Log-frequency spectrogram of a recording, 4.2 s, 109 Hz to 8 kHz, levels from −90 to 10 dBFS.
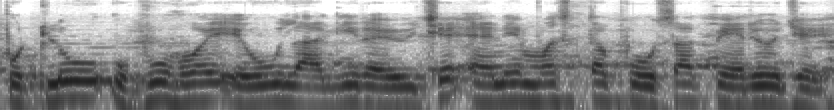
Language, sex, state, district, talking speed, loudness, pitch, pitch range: Gujarati, male, Gujarat, Gandhinagar, 170 wpm, -12 LUFS, 150 Hz, 140-155 Hz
